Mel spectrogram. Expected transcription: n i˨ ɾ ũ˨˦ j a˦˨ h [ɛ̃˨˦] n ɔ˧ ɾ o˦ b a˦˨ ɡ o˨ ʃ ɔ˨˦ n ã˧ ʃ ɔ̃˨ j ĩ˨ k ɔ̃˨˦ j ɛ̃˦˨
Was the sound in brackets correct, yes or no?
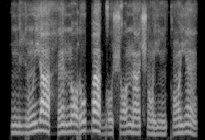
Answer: yes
